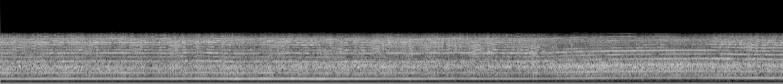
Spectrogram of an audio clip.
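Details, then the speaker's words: Loud, steady high-pitched whine with grinding as an oscillating cast saw cuts more along the side of a plaster cast on a right wrist broken snowboarding, removed 6 weeks after injury, to free the restrained wrist. "what I'm going to do is I'm going to cut some more on the on the side here okay okay and that should make it work"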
